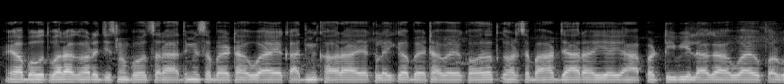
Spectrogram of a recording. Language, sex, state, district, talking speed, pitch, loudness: Hindi, male, Haryana, Rohtak, 280 wpm, 110 Hz, -16 LUFS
